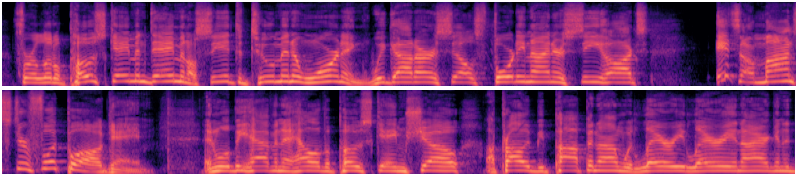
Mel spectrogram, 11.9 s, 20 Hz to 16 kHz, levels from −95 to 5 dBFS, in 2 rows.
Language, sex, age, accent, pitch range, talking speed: English, male, 50-69, American, 115-185 Hz, 225 wpm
